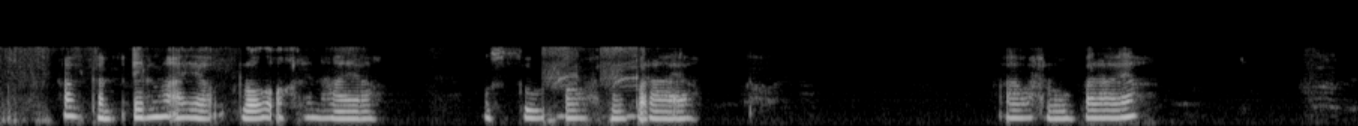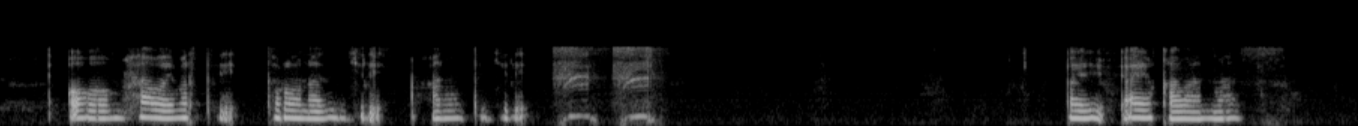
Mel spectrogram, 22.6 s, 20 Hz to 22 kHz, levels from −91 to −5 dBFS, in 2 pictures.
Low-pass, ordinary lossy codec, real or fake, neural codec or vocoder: 5.4 kHz; none; fake; vocoder, 22.05 kHz, 80 mel bands, HiFi-GAN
